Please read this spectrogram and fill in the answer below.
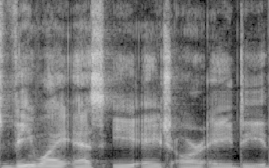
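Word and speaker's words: Vyšehrad: Well, it's Vysehrad. That does not spell Vysehrad. S's are like CHs in Czech, and Ys are E's. I can't remember. It's like Vysehrad, something like this.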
